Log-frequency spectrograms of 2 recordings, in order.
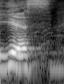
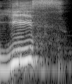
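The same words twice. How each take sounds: First: It is said in a plain, non-local accent. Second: It is said in a New Zealand accent.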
